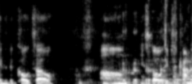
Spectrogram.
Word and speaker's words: Decoteau: The pronunciation is Decoteau, and your name is spelled D-E-C-O-T-E-A-U.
